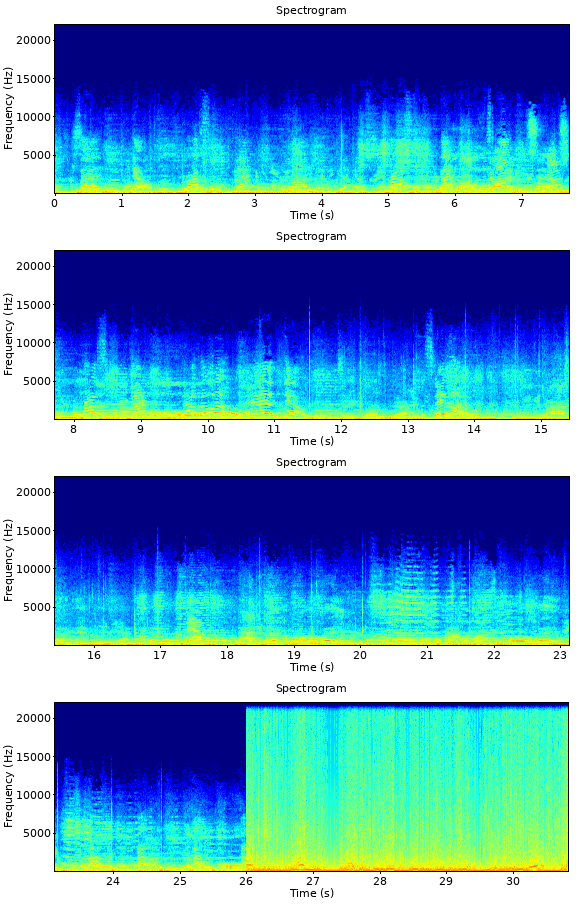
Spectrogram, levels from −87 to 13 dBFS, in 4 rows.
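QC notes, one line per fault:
26.0–30.8 s, float read as integer: the sound abruptly turns extremely loud and harsh, with a nearly square waveform sitting at an almost fixed, high level. Background noise jumps up to the same level as the main sound, yet its pitch contour can still be traced. The likely cause is 32-bit float samples being read as 32-bit integers, so each sample's sign and exponent bits set its level instead of the actual amplitude.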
